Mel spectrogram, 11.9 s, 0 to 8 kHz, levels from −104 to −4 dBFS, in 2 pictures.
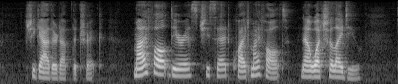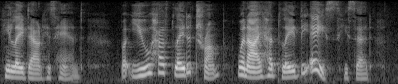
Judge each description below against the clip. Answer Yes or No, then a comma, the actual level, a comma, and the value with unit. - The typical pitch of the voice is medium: Yes, medium, 175 Hz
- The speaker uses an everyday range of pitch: No, wide, 6.5 semitones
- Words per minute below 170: No, average, 185 wpm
